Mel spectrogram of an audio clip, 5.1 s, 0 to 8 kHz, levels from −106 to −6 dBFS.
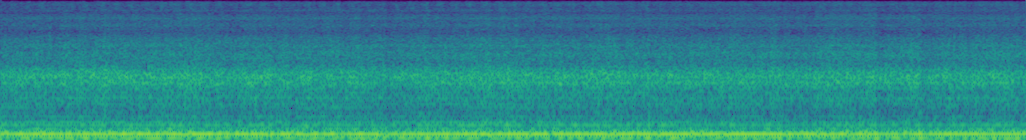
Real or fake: fake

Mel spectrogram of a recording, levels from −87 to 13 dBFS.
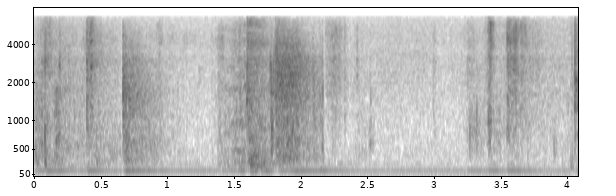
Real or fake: real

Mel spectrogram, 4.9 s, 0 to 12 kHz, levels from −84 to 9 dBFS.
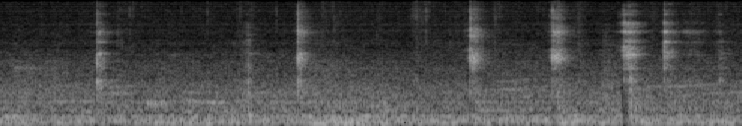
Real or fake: fake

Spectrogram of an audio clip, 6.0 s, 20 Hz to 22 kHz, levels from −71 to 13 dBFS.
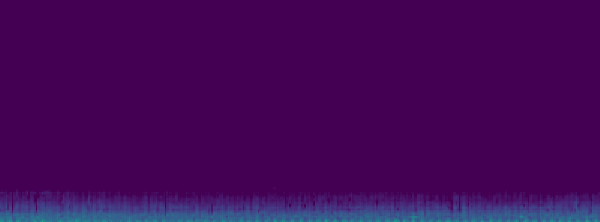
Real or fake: fake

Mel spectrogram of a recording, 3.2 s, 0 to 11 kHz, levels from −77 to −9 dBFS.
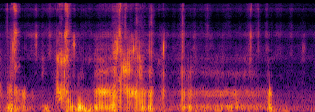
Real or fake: fake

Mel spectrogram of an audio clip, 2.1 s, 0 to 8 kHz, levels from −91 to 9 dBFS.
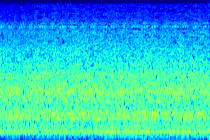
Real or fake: real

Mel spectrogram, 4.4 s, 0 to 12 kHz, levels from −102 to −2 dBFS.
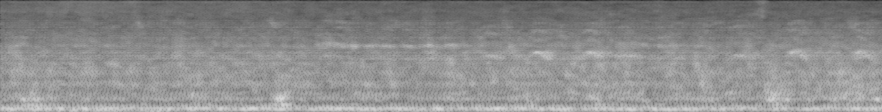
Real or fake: fake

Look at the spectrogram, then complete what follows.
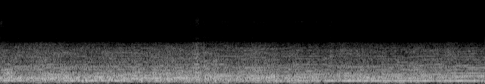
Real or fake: fake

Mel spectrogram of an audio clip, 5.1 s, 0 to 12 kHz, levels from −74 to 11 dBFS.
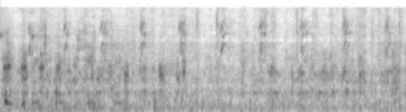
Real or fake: fake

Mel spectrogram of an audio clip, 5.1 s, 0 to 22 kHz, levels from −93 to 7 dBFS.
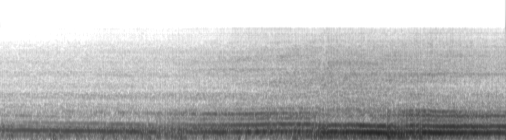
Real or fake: fake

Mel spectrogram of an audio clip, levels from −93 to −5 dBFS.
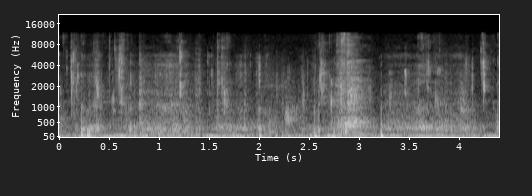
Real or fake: real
